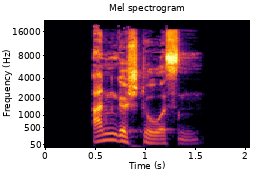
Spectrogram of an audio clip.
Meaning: past participle of anstoßen
- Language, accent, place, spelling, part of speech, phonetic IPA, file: German, Germany, Berlin, angestoßen, verb, [ˈanɡəˌʃtoːsn̩], De-angestoßen.ogg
